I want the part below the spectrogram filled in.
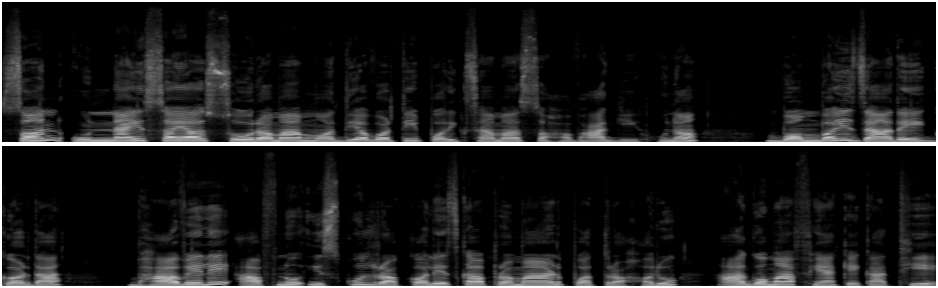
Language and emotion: Nepali, neutral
